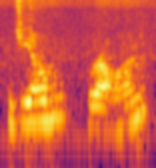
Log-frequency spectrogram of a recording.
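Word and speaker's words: Jim Rohn: over on it's spelled his last name is spelled r-o-h-n like john with an r so i said jim ron and he said quote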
